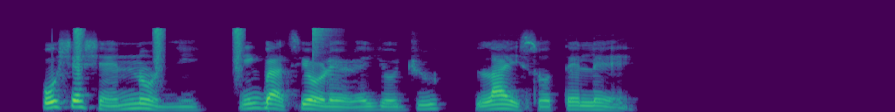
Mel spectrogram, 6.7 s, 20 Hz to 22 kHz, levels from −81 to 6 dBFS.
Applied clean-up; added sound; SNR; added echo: none; Rattle (instrument); 10 dB; none.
